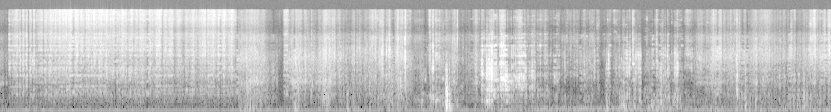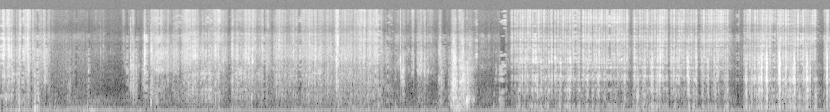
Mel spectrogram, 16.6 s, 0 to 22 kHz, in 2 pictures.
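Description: Faint rubbing and scraping of a tissue wiping a Commodore 64 circuit board, with a few light knocks. From about three seconds before the end there is a finer, rapid scratching as a glass-fibre pen scrubs the board's edge-connector contacts.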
